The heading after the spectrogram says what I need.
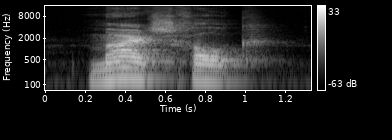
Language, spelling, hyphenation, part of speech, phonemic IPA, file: Dutch, maarschalk, maar‧schalk, noun, /ˈmaːr.sxɑlk/, Nl-maarschalk.ogg
- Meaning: marshal, field marshal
